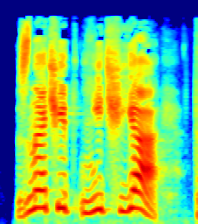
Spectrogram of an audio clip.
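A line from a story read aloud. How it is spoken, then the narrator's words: Triumphant pleased shout. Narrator (Russian): Торжествующе крикнул им вслед Степан Тимофеевич, очень довольный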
